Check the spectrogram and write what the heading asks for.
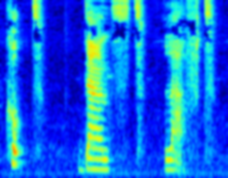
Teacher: those verbs with those endings sound like t.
